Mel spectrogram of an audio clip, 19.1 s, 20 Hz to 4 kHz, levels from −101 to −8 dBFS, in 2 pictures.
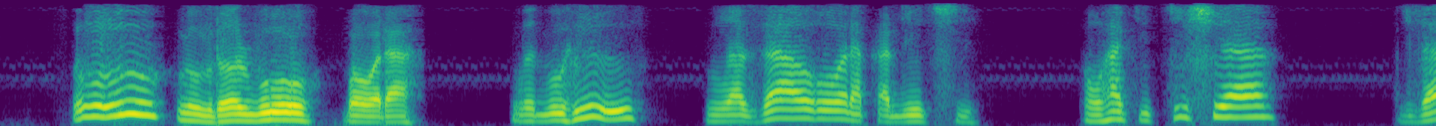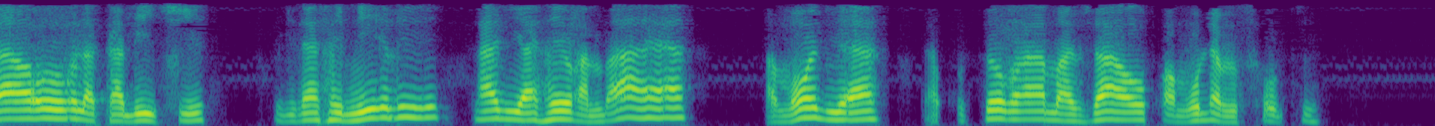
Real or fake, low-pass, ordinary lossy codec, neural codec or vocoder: fake; 3.6 kHz; MP3, 24 kbps; codec, 16 kHz in and 24 kHz out, 0.6 kbps, FocalCodec, streaming, 2048 codes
